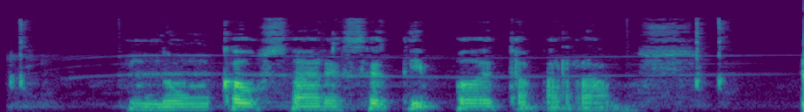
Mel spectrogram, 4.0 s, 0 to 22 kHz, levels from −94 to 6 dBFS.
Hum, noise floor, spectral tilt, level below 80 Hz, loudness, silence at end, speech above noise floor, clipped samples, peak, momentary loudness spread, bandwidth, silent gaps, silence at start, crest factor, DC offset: none; -63 dBFS; -6 dB/octave; -62 dBFS; -29 LUFS; 0.4 s; 35 dB; under 0.1%; -6 dBFS; 18 LU; 11.5 kHz; none; 0.65 s; 24 dB; under 0.1%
